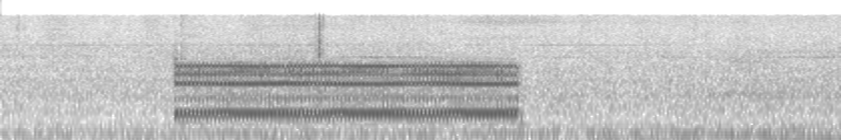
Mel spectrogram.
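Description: A steady electronic signalling tone, DTMF-type, comes over a scanner tuned to railroad radio. It starts abruptly about a second in and cuts off about two seconds later, over a low rumble.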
